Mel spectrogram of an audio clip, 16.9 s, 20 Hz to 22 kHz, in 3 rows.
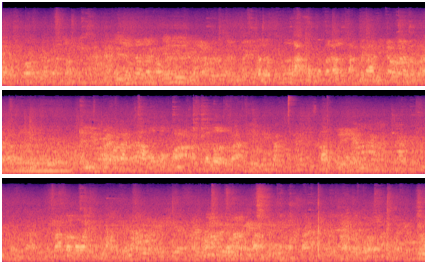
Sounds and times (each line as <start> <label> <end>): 0.0 heavy air conditioner tone 8.2
5.4 bg traffic 7.2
